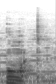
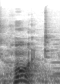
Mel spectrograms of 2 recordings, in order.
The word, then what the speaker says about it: honte: On prononce ça plus souvent honte que honte. On prononce le H dans le français louisianais.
